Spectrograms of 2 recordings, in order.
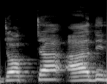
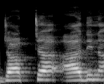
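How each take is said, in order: Both takes have the same delivery.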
